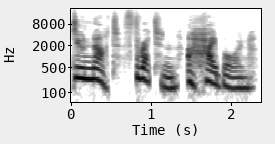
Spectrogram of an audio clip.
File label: Sorcerer Female Night Elf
